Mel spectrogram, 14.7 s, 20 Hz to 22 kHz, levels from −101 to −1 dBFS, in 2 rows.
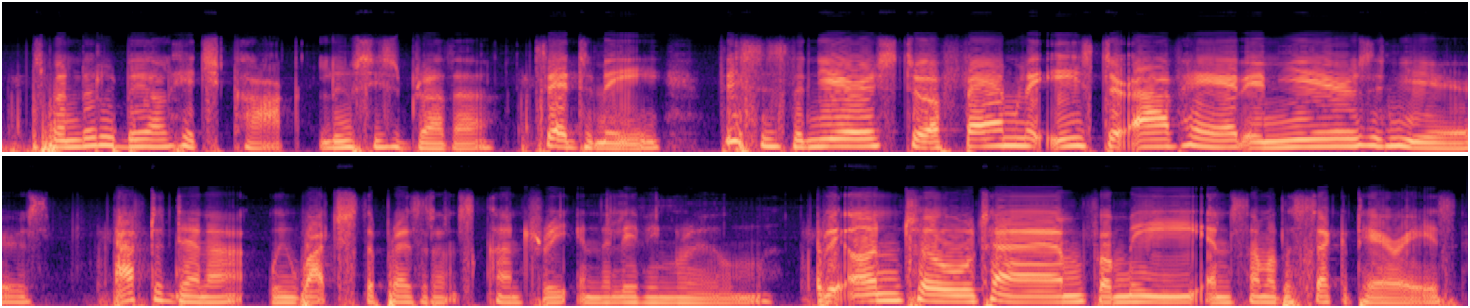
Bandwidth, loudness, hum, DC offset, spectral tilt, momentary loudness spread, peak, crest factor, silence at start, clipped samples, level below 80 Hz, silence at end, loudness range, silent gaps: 8.4 kHz; -18 LUFS; none; under 0.1%; -6.5 dB/octave; 8 LU; -6 dBFS; 12 dB; 0 s; under 0.1%; -34 dBFS; 0.05 s; 5 LU; none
